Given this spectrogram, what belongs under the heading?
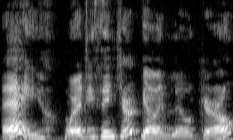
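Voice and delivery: flirtatious, flirty male voice. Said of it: "basically sound flirty with that".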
